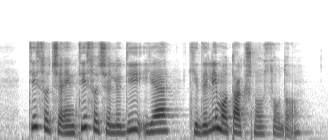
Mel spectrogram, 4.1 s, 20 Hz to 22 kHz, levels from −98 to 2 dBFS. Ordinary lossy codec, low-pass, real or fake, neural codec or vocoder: none; 7.2 kHz; real; none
